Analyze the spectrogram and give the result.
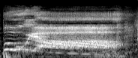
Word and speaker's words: Booyah: And then at that very moment, my phone's custom alert ringtone alarm of Kate McKinnon saying, "Booyah!" Emphasis on the boo.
